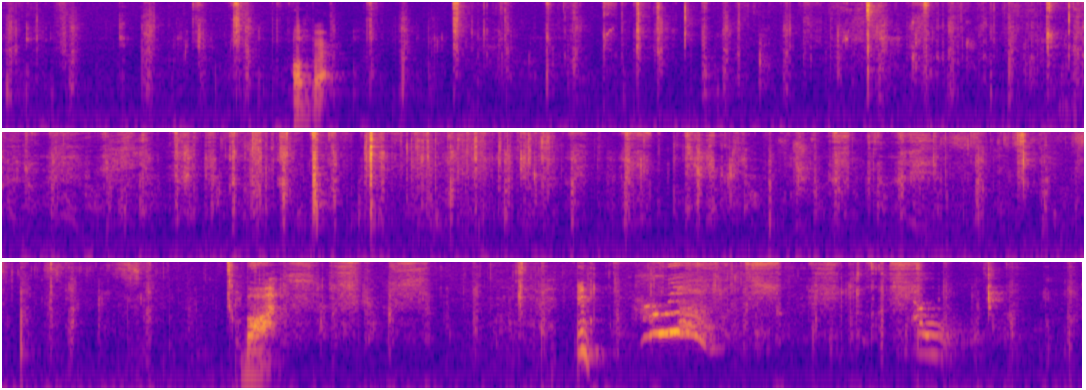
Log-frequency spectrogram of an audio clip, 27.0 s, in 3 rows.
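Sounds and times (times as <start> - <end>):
crisp crunching of raw leaves: 10.4 - 14.3.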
